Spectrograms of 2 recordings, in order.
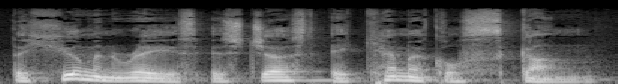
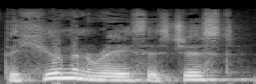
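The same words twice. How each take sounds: First: Slow, deliberate reading of the quote; slowly. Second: Said in the usual way. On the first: Shown as a demonstration. Lecturer rereading Hawking to the audience, slowly. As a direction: drag out every word so it lands. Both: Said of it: "I have to say this slowly".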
